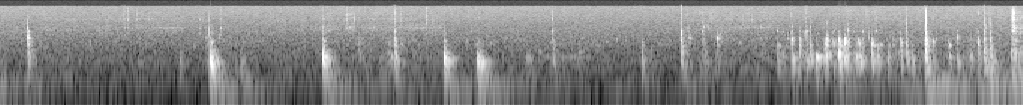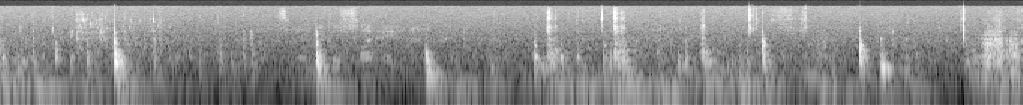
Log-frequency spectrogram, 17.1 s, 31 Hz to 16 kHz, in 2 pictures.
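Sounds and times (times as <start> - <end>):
fishing rod knocks and clicks: 1.0 - 2.1, 2.7 - 4.7, 7.6 - 9.9, 12.1 - 12.4, 13.0 - 16.7.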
